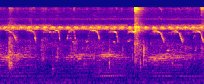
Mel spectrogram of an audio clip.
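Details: Serama, rosecomb and Siamese chicks kept in a cage at night: a rapid series of short, high, downward-sliding peeps, about three per second, over a steady thin high-pitched tone and soft background hiss.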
